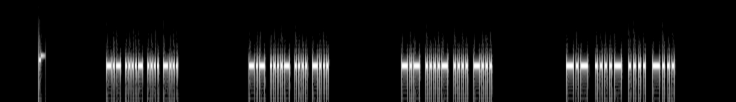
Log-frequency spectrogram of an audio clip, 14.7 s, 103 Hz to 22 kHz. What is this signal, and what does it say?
Morse code, heard as a keyed tone, about 32 wpm, 700 Hz. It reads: K4HB K4HB K4HB K4HB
